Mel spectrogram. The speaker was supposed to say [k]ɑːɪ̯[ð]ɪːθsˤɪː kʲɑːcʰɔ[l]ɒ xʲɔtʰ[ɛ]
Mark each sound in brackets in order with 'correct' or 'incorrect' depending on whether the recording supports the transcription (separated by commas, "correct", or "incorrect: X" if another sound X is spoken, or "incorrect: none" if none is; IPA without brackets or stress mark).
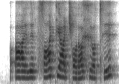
incorrect: ʔ, correct, incorrect: ɾ, incorrect: ɪ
